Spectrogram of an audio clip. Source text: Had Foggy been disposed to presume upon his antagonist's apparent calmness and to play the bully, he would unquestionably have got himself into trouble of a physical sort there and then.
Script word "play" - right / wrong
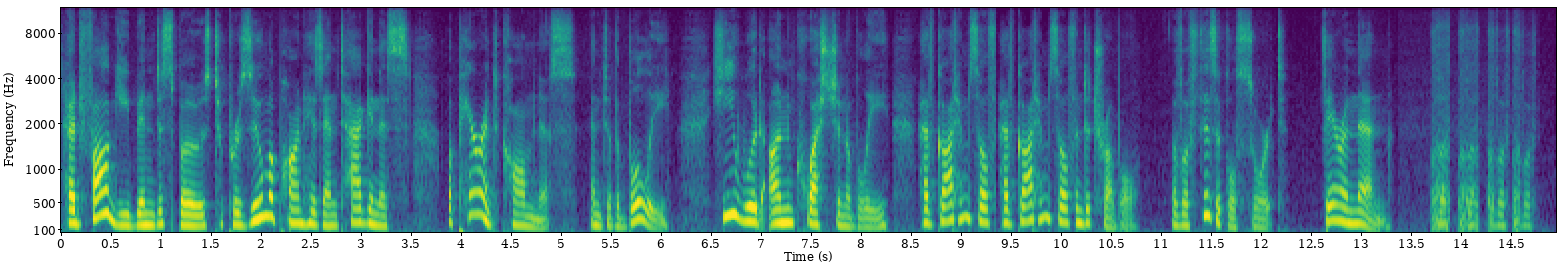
wrong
